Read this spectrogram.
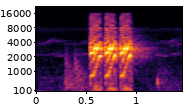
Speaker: Donc après à peu près 1 minute 30, on vient d'entendre les 3 bips et cette fois-ci, la diode rouge il va clignoter ici et on est passé en mode surveillance.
